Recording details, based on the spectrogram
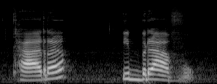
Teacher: um exemplo da tep ou vibrante simples nesse modo de articulação a língua toca rapidamente alvéolo e isso gera uma rápida obstrução da passagem de ar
